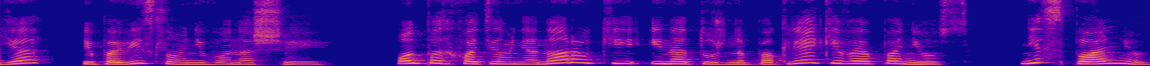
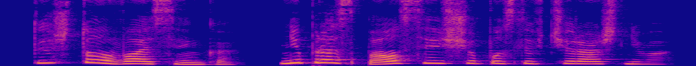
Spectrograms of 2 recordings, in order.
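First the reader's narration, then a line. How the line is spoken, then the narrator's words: Gentle inquiry. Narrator (Russian): Ласково поинтересовалась я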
